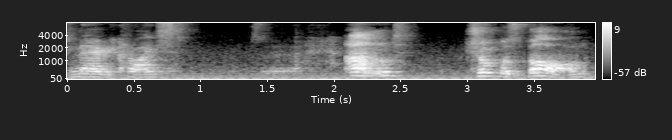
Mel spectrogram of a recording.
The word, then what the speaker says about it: Christ: It's actually pronounced Christ, not Christian, yeah.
